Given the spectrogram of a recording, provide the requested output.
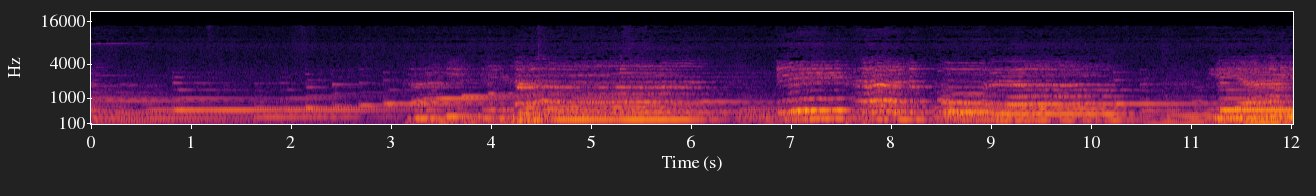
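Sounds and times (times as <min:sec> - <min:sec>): vocal trio singing in harmony: 0:03.1 - 0:12.0.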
